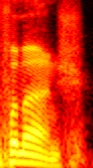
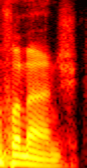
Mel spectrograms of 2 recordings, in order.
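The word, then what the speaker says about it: Fernandes: In Portuguese that dees sound tends to get swallowed into a sound. So, so the e gets dropped and the s at the end becomes a shh, a soft sh, not a shh, but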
